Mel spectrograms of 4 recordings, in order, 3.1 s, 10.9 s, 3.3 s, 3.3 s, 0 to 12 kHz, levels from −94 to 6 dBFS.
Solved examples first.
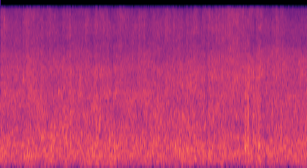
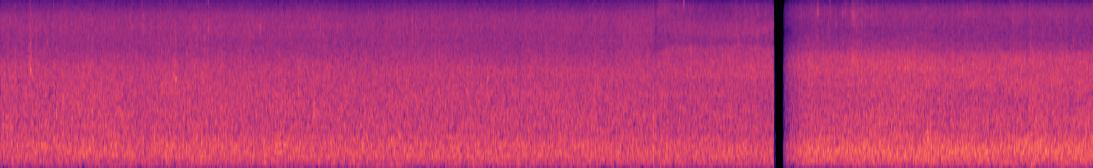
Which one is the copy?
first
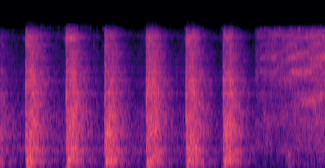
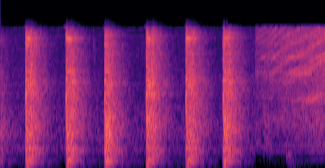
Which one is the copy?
first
